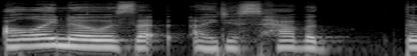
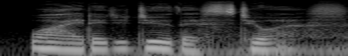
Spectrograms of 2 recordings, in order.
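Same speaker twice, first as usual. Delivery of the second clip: put-on voice of an older woman; 3 semitones lower, 7 dB quieter than usual. Voicing a possessed character speaking in another voice: voice of an older woman. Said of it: "her voice change to a voice that sounds familiar".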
